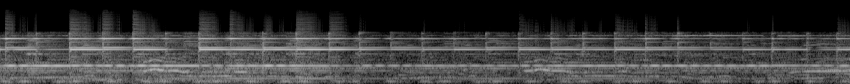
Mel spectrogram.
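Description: Temple bells ringing continuously during an aarti, a clatter of rapid strikes over their held ringing tones, with a steady drumbeat underneath.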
